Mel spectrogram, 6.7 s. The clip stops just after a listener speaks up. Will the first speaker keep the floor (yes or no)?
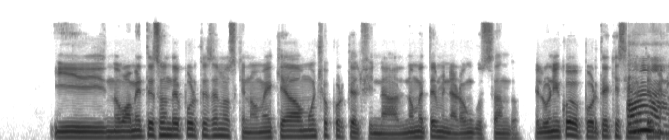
yes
